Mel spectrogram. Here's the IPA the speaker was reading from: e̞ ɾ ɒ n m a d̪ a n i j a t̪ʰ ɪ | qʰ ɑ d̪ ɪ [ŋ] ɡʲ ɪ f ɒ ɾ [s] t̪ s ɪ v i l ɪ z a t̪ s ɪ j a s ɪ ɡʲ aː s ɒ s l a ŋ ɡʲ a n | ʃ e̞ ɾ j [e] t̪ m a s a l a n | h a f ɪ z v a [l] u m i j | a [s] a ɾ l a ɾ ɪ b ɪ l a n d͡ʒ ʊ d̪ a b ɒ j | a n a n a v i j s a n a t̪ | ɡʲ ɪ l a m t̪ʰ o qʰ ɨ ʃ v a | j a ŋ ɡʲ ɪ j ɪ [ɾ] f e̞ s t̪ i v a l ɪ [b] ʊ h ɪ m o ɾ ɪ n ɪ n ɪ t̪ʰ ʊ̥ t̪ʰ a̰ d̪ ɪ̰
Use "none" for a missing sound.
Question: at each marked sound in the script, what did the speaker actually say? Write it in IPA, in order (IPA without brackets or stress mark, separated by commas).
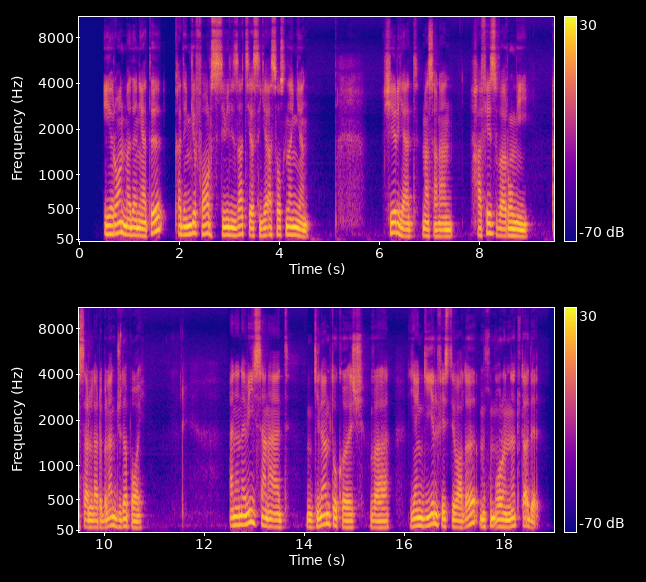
m, s, a, ɾ, s, l, m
